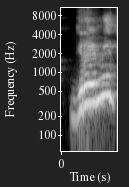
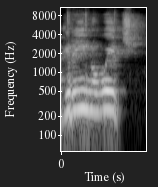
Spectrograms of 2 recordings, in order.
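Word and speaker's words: Greenwich: जीएमटी जीएमटी का मतलब अब भले लोग उच्चारण करता है ग्रीनविच लेकिन ग्रीनविच उच्चारण नहीं होता। सही उच्चारण होता है इसका ग्रेनेच।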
